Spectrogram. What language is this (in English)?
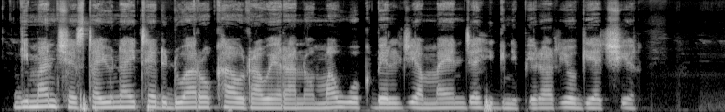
Luo (Kenya and Tanzania)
